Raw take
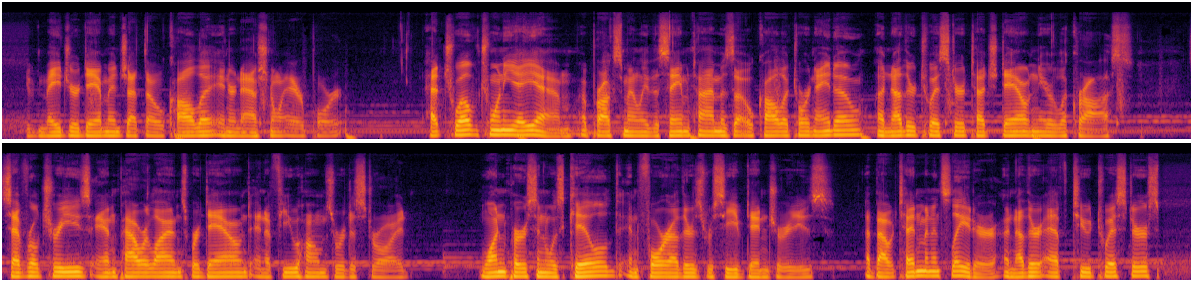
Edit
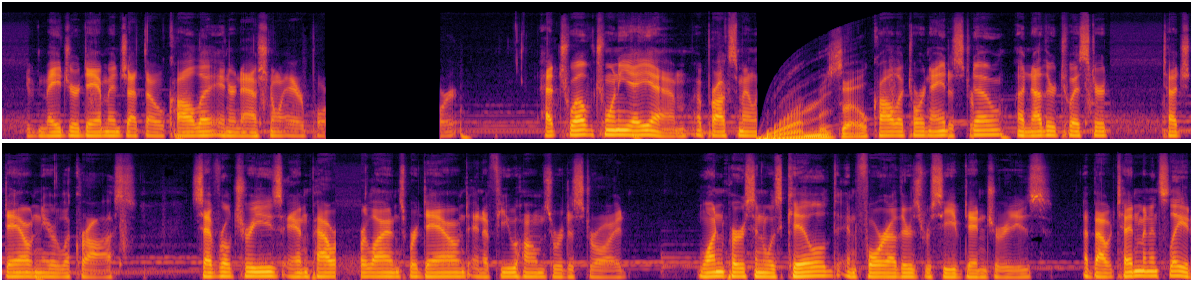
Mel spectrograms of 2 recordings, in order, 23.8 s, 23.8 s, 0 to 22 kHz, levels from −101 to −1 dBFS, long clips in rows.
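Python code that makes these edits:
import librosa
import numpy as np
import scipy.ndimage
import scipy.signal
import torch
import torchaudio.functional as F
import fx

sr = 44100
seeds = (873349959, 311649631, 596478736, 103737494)

y = fx.edit(x, sr, fx.insert_silence(at_s=3.24, length_s=1.15),
    fx.tape_start(start_s=6.4, length_s=1.28),
    fx.insert_room_tone(at_s=9.69, length_s=0.52),
    fx.insert_room_tone(at_s=13.31, length_s=0.26),
    fx.duplicate(start_s=15.38, length_s=0.25, to_s=8.32), tone=tone)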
